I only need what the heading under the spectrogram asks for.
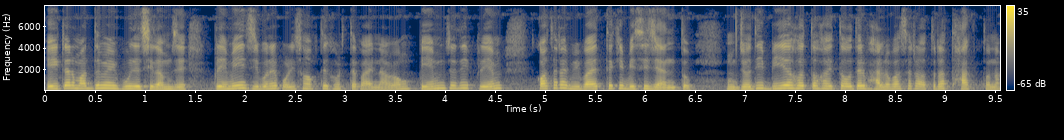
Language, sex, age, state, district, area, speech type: Bengali, female, 30-45, West Bengal, North 24 Parganas, urban, spontaneous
